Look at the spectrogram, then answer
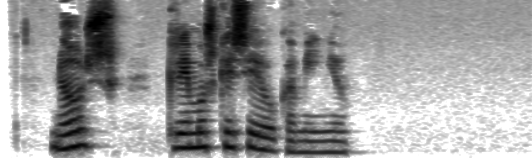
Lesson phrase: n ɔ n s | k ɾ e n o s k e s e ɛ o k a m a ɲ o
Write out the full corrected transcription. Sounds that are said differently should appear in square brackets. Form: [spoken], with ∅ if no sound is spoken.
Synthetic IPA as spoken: n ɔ [∅] s | k ɾ e [m] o s k e s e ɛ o k a m [i] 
